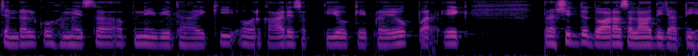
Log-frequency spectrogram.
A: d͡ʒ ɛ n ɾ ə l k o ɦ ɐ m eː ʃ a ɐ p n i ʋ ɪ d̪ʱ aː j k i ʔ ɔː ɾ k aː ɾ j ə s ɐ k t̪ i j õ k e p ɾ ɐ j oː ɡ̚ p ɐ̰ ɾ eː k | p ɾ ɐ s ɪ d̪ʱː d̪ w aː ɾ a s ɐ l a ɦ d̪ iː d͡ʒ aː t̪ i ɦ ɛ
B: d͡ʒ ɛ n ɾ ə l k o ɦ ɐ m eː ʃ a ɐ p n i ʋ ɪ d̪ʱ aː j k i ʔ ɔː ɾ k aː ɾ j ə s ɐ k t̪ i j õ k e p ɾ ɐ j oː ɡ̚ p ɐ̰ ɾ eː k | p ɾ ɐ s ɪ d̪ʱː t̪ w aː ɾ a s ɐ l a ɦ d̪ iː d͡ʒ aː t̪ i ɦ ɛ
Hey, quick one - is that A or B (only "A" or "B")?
A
